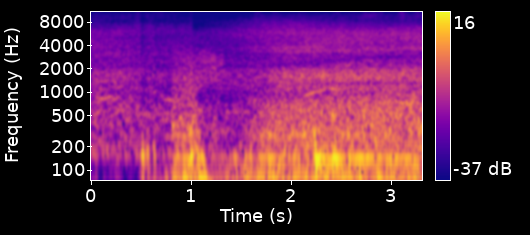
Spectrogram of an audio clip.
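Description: A mountain river near Canazei in the Dolomites rushes in a broad, steady roar, loud and close, with wind buffeting the microphone at the start.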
